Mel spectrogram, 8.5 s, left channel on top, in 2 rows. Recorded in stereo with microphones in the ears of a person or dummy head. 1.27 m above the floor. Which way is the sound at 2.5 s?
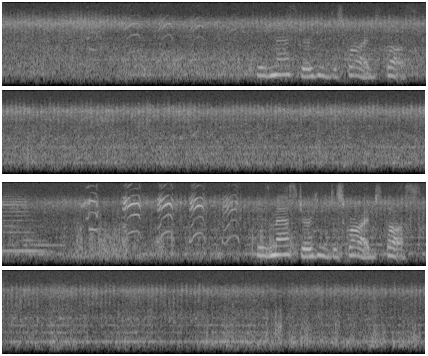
20° right (ahead or behind).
